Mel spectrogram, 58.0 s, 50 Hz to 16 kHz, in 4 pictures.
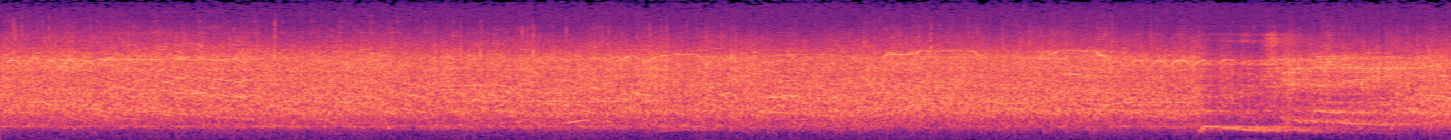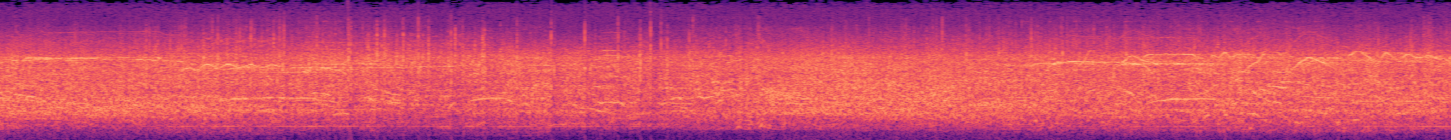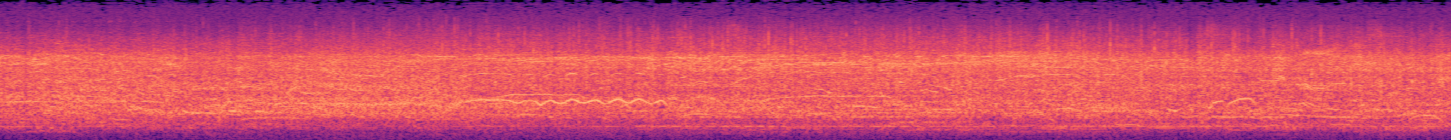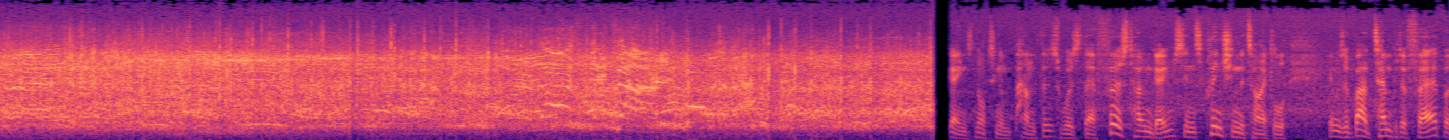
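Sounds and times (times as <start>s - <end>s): crowd cheering and shouting: 0.0s - 52.9s.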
